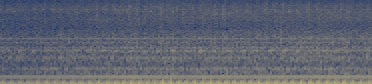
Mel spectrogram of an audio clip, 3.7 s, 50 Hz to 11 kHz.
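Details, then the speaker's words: VW Mk IV 1.8T with new APR ignition coils: after the secondary air pump shuts off, the idle drops to an even, smooth hum with no skips. No misses heard, firing cleanly. "The air pump just turned off and it idled down. I don't hear any misses. That's good."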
